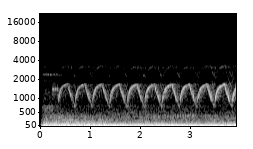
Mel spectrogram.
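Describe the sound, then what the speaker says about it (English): Police car and ambulance sirens wail loudly as they pass, a steady rising-and-falling cycle repeating about twice a second over continuous road rumble, with no one speaking. "There's an ambulance and several police that have went by"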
